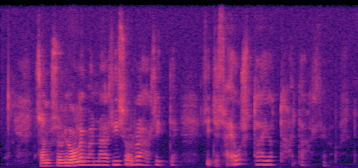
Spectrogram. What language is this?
Finnish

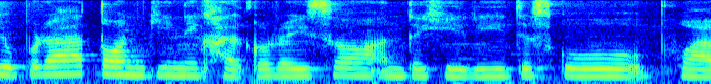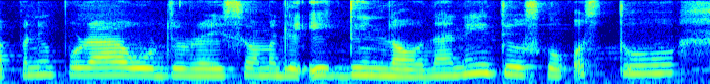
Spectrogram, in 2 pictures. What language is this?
Nepali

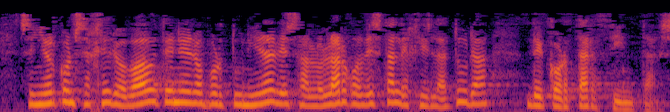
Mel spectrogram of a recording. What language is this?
Spanish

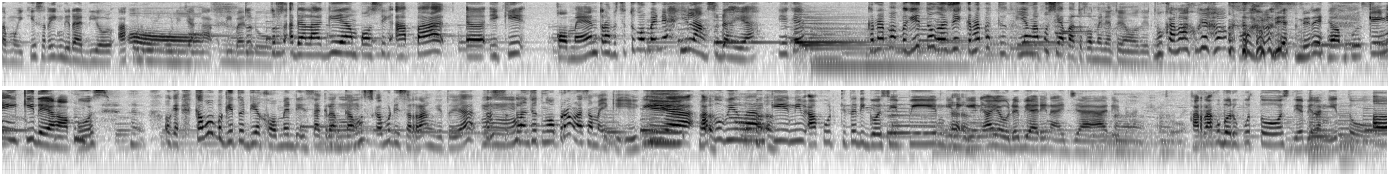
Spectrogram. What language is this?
Indonesian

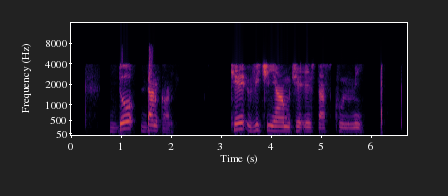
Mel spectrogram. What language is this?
Esperanto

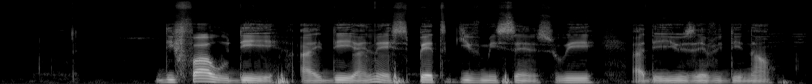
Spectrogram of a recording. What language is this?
Nigerian Pidgin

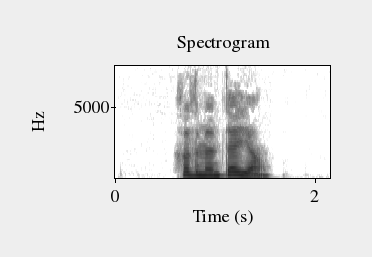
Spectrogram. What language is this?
Kabyle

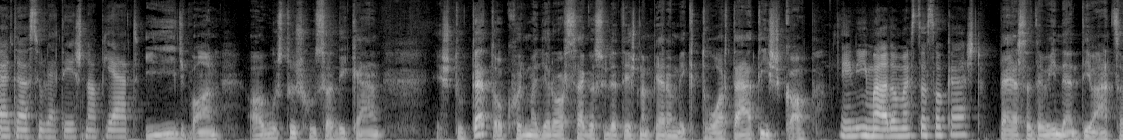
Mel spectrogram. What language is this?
Hungarian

